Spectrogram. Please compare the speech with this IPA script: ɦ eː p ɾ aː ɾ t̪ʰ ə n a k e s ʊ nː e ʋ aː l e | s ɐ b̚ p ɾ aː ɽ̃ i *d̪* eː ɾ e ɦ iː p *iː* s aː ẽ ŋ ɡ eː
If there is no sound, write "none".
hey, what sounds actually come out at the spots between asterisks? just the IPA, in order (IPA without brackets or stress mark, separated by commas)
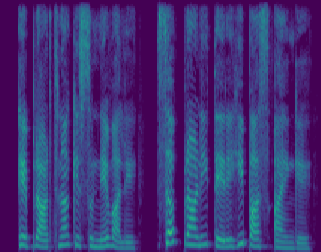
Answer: t̪, aː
